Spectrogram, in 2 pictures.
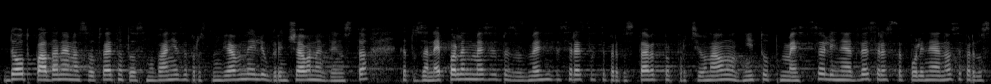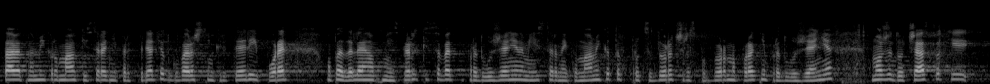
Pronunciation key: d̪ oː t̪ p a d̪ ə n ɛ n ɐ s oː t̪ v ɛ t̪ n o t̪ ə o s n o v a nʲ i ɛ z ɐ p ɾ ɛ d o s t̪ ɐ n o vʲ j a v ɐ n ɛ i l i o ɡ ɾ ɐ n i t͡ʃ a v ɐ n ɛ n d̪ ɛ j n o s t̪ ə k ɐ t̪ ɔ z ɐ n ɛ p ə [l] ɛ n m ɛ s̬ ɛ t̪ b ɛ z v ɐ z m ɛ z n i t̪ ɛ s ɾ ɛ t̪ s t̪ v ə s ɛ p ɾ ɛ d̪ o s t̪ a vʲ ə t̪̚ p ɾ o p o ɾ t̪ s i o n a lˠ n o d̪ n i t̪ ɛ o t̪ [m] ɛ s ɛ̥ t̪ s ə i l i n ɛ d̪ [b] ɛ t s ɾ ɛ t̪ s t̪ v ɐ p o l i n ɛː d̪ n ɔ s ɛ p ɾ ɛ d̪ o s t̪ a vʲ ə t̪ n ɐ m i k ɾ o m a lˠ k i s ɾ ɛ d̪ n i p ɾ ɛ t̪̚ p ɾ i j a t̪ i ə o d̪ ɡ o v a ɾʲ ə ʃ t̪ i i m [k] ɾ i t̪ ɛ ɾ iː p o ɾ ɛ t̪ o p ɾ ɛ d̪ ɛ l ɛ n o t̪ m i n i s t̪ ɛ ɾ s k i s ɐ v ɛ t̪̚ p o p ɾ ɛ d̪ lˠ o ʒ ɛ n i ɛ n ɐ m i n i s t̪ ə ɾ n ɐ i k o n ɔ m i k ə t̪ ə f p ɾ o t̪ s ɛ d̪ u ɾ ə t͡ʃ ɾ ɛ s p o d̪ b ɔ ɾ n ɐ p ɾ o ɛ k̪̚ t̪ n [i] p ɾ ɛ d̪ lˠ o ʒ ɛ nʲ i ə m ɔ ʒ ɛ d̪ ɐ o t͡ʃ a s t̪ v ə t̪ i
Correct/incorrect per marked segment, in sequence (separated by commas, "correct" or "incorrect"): correct, correct, incorrect, correct, correct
